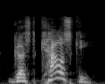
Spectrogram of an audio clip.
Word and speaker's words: Gostkowski: It's pronounced Gostkowski. No, it's not. The K is silent. Isn't it? No, actually, you pronounce everything. – You're the pro. – No. Wait a second. Tim, you're right. I had to sit here and think about it. It's Gostkowski. It's not Gostkowski.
